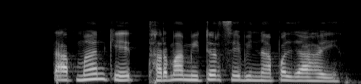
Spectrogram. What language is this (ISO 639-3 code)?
mag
